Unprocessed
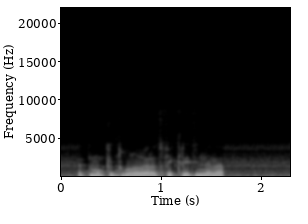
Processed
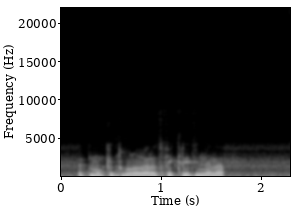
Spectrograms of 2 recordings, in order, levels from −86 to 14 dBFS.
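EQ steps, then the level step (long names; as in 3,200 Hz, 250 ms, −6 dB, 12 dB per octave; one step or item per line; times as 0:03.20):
octave-band graphic EQ 125/500/1,000/2,000 Hz +12/+10/+10/+8 dB
dynamic equaliser 2,100 Hz, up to +5 dB, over −37 dBFS, Q 1.1
Butterworth band-reject 720 Hz, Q 3.8
0.0 dB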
